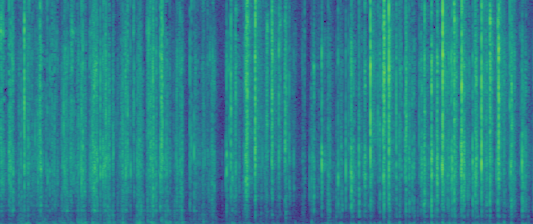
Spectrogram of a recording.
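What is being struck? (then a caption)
Plastic computer keyboard. Fingertips type on the plastic keys of a black plastic full-size computer keyboard held in front of the mic. The result is a quick, irregular run of short, dry, bright clicks and taps with almost no ring, plus some soft low thumps underneath.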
